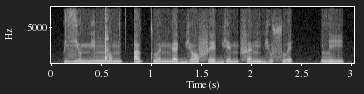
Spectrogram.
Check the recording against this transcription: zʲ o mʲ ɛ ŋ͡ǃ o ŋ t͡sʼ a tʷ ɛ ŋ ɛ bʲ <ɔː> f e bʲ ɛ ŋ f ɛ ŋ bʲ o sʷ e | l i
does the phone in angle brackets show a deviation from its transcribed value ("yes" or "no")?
yes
